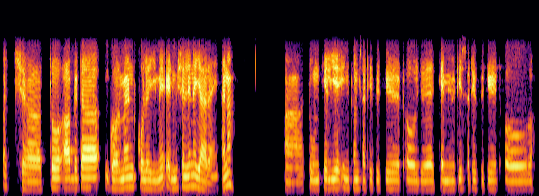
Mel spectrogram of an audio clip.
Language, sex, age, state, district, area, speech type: Urdu, male, 18-30, Delhi, North West Delhi, urban, conversation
